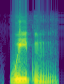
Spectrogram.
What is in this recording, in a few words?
"wheaten", American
